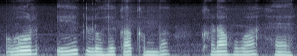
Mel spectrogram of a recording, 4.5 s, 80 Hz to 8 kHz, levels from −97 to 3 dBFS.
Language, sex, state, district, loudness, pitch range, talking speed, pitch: Hindi, female, Uttar Pradesh, Saharanpur, -19 LUFS, 160-175 Hz, 110 wpm, 165 Hz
